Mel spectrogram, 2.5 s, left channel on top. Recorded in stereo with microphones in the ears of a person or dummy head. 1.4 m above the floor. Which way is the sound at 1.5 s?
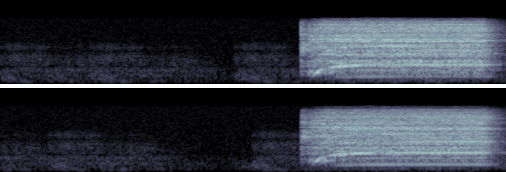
75° left (ahead or behind).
